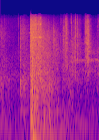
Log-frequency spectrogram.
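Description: A grenade bursts with a loud blast.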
